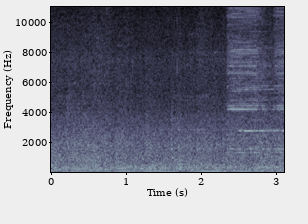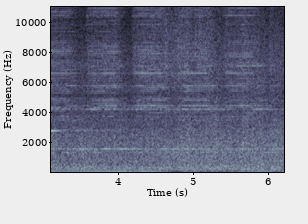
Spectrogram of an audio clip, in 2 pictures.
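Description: CTA Bombardier 5000-series rapid-transit train rolling along elevated steel track with a steady rumble. About two seconds in, a high-pitched wheel squeal sets in and pulses on and off.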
